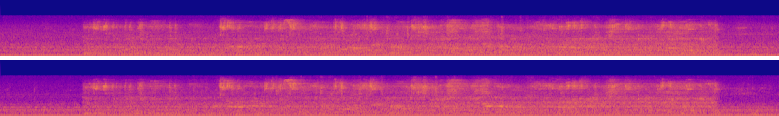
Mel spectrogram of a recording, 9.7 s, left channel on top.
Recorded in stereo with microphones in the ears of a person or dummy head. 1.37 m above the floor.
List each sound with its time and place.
1.0 s a bird: 45° right (ahead or behind), 4 m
